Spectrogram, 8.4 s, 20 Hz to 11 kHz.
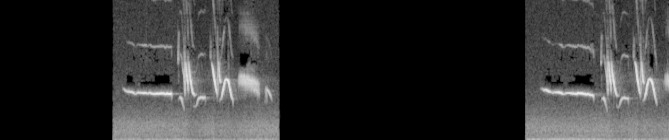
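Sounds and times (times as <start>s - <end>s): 
white-crowned sparrow singing: 1.4s - 3.5s, 6.6s - 8.3s.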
